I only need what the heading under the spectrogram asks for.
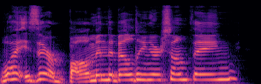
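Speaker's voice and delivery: mock snide, disbelieving child voice. Retelling what a kid asked the teachers, imitating a sarcastic kid. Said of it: "like sarcastically asked".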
